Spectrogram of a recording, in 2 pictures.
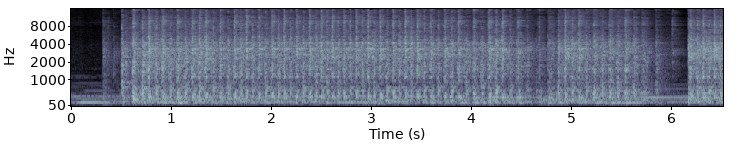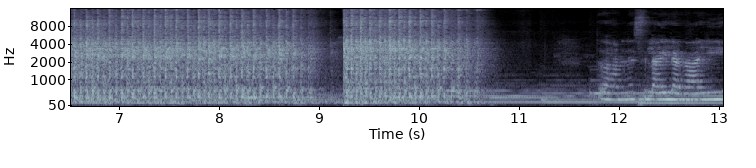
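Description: An electric sewing machine stitches a border strip onto a kurti in loud, fast, continuous runs, pausing twice and stopping before a voice begins to talk at the end.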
